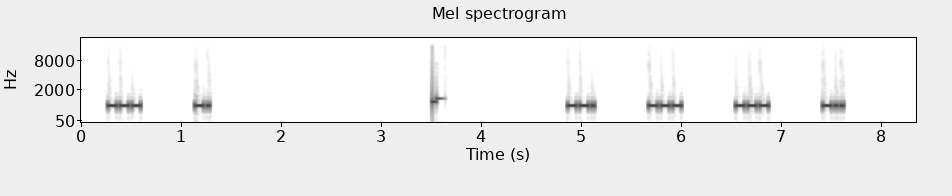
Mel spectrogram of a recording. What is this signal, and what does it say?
Morse code, heard as a keyed tone, about 40 wpm, spaced as for 14 wpm, 700 Hz. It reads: ON GOOD
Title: 6x Character Spacing - Top 200 Words - 40wpm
